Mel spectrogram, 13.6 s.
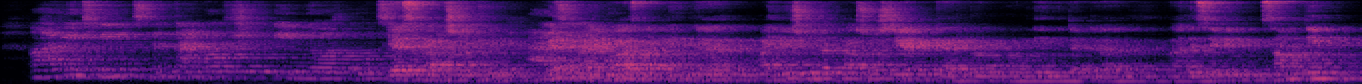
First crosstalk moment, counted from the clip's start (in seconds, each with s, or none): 3.9 s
